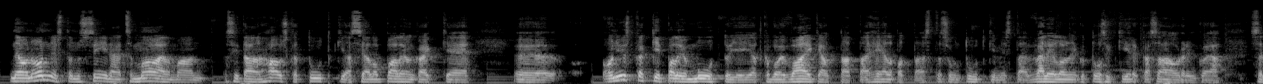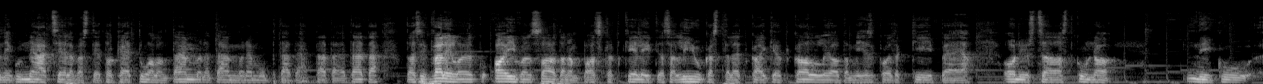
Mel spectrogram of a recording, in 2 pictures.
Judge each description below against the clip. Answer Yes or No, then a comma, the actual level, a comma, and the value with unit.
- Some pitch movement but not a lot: Yes, average, 3.3 semitones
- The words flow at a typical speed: No, fast, 190 wpm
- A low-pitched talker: Yes, low, 115 Hz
